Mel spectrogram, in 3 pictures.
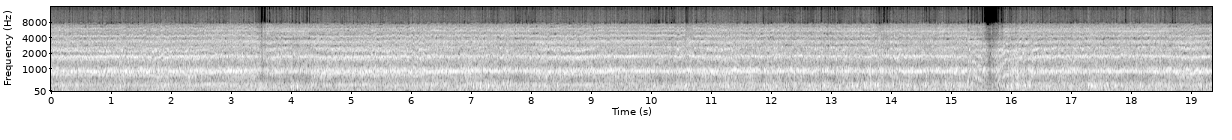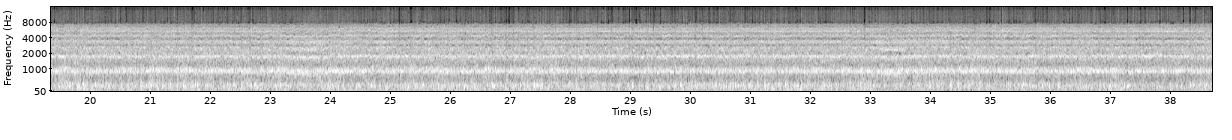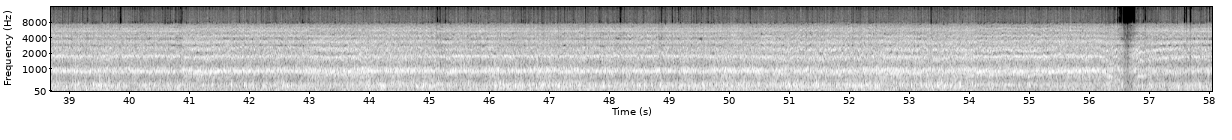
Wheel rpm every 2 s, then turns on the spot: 210, 220, 220, 230, 220, 230, 230, 180, 210, 230, 230, 230, 230, 230, 230, 230, 230, 230, 230, 230, 230, 230, 230, 230, 230, 220, 220, 210, 160.
none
